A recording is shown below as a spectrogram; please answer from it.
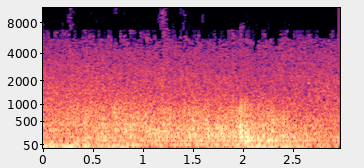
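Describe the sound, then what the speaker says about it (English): Thunder recorded in the field for use in a heavy dubstep track, a steady low rumble that swells slightly near the end with no voices over it. "this thunder that I recorded"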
